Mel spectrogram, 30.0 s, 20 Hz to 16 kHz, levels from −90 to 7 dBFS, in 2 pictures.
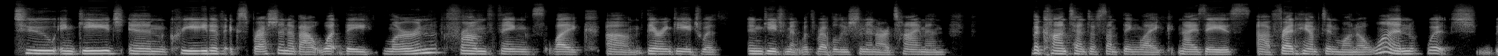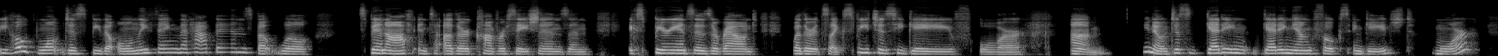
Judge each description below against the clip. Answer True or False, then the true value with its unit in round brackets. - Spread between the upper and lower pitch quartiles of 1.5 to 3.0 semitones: False (4.2 semitones)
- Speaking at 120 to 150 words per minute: True (140 wpm)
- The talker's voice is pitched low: False (175 Hz)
